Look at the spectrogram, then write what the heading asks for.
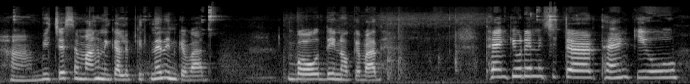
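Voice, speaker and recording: Woman going live on her phone at home, high voice, thanks viewers one by one, chatty. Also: expressive, unhurried, sharp tone, a little hiss or hum. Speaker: live-stream vlogger. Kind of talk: casual live-stream chat with viewers.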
